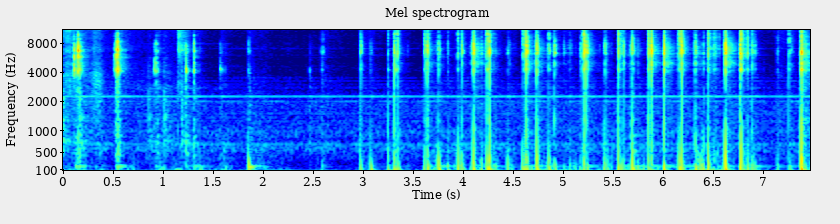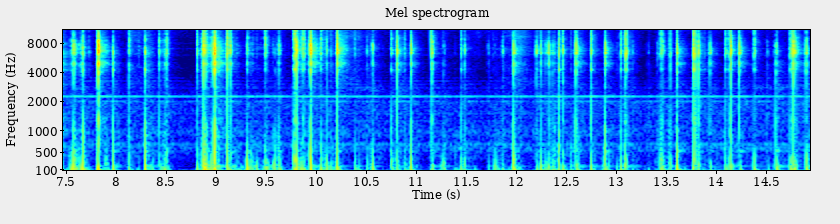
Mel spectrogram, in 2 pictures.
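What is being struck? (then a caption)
Glitter-coated Christmas bauble. Long nails rapidly tap and scratch the surface of a red glitter-coated Christmas ball ornament held on top of a microphone. The result is a dense stream of short, dry clicks and scratchy taps with bright crackling highs over a low, thumpy body. The hits are packed closely with only brief pauses.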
